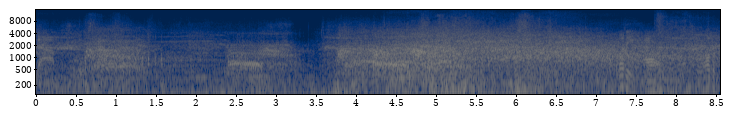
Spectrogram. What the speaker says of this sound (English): Bloody hell, there's a lot of birds.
